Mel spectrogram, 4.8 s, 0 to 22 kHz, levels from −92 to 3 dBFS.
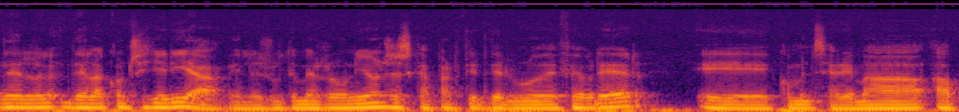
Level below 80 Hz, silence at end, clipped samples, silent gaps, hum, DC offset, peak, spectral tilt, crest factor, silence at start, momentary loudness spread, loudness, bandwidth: -30 dBFS; 0 s; under 0.1%; none; none; under 0.1%; -6 dBFS; -8 dB/octave; 12 dB; 0 s; 5 LU; -19 LUFS; over 20 kHz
